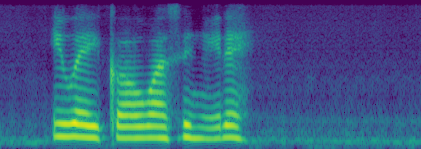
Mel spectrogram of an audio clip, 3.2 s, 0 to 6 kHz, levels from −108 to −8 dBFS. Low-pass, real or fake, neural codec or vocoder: 5.4 kHz; fake; codec, 16 kHz in and 24 kHz out, 0.9 kbps, LongCat-Audio-Codec, four codebook decoder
